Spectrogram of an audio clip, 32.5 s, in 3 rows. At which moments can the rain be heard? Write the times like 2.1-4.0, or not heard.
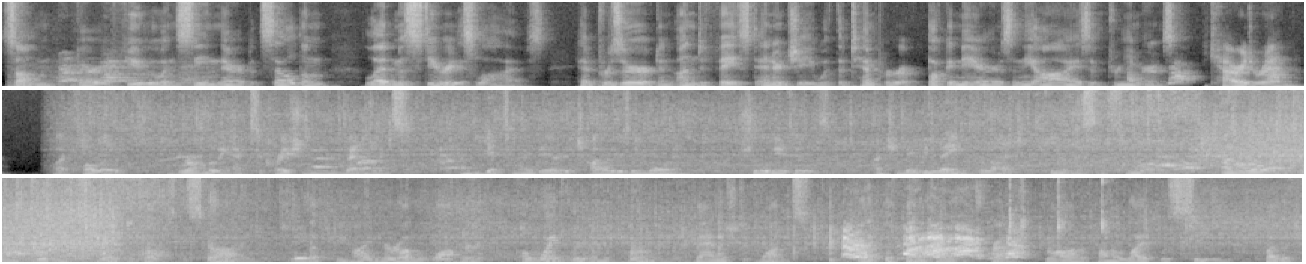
11.2-32.4.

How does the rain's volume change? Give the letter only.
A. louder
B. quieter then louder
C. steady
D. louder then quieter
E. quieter
D.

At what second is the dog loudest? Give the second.
29 s.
